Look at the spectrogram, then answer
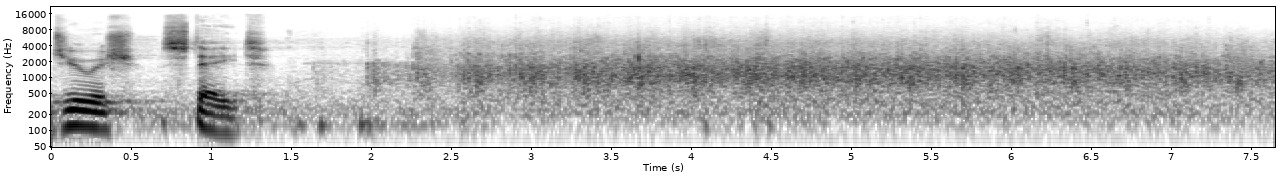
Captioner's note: applause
